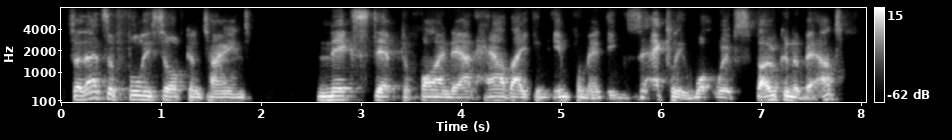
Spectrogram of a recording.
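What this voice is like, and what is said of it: Australian accent. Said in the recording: “Australian accent is so much fun”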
